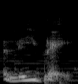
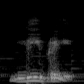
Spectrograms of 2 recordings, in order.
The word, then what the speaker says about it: Libre: her, you know, if the fragrance is actually Libre or if it's Lib. And she did tell me that it's actually pronounced Libre. Okay, it's YSL Libre.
